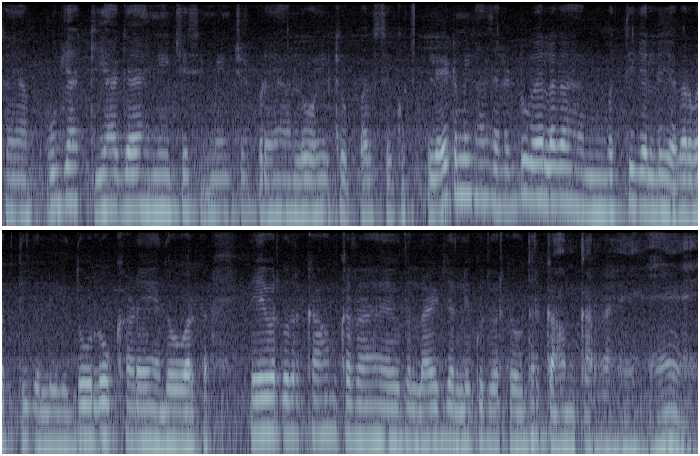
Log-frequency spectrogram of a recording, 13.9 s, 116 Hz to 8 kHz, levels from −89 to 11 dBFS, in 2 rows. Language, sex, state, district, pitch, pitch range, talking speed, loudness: Hindi, male, Uttar Pradesh, Jyotiba Phule Nagar, 140 Hz, 135-155 Hz, 235 wpm, -29 LUFS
